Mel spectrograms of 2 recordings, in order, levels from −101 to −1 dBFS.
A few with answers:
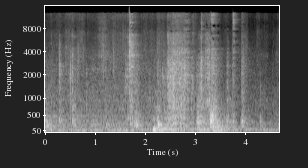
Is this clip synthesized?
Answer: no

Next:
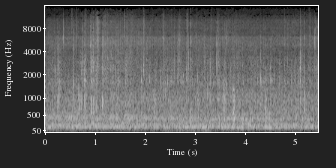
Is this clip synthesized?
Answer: yes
